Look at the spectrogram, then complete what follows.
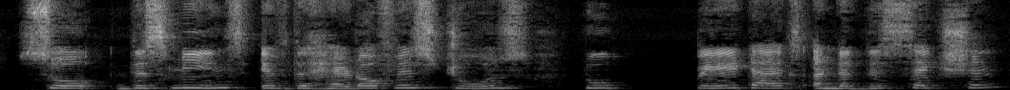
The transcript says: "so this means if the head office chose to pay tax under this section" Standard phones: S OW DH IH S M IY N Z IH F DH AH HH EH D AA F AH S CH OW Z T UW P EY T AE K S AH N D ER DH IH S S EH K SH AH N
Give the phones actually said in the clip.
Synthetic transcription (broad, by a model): S OW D IH S M IY N Z IH F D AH HH EH D AA F AH S CH OW Z T UW P EY T AE K S AH N D ER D IH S S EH K SH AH N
